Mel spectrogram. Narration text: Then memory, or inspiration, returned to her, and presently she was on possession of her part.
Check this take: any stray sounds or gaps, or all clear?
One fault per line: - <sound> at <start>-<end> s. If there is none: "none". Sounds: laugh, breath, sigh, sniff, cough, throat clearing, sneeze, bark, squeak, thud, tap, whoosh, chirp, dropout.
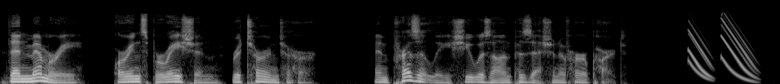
- chirp at 6.9-7.6 s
